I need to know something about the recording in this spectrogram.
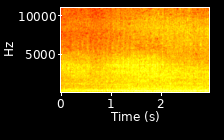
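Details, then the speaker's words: Freshly rebuilt 1380cc Mini engine with a Cooper S remote-shift 3-synchro gearbox, test-running on a test alternator and test exhaust. Steady, even quick idle with no knocks or misses; quiet, no vibration, no oil leaks. Normal idle. "But here we go. Beautiful, quiet, no vibration, smooth, shift through all the gears, no oil leaks. Looking very nice."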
